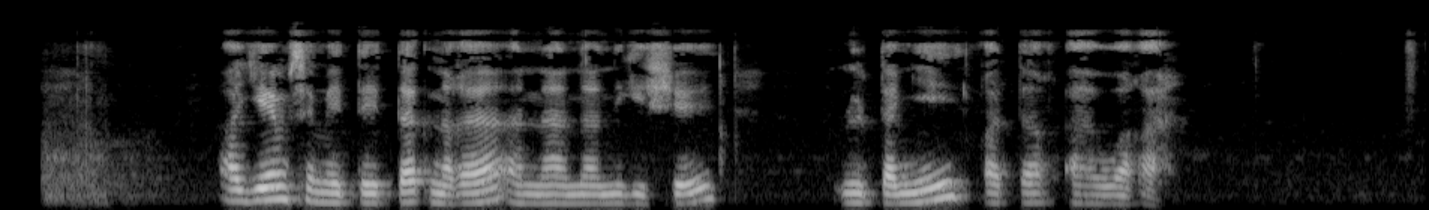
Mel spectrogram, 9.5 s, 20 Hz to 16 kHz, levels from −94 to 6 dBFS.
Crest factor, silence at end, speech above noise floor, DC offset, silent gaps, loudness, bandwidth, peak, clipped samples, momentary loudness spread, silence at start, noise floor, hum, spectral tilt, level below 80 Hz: 20 dB; 0.1 s; 51 dB; under 0.1%; none; -27 LUFS; 9.6 kHz; -10 dBFS; under 0.1%; 10 LU; 0.3 s; -78 dBFS; none; -2.5 dB/octave; -78 dBFS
